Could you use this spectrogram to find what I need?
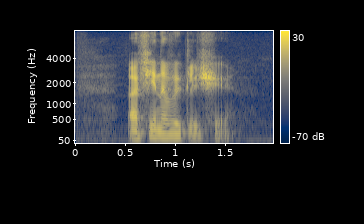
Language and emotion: Russian, neutral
